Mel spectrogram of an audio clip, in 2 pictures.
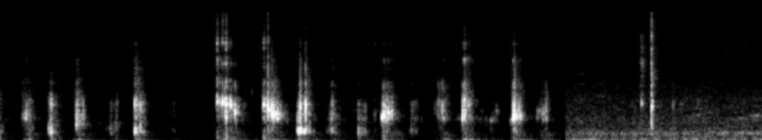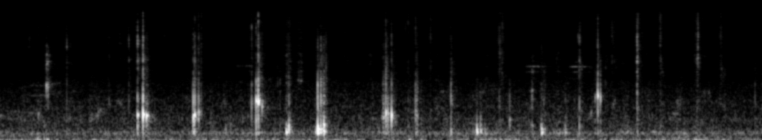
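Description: Close-miked crunching and chewing of dry baked clay pipe rolls, crisp strokes about three a second with a short pause partway through. About five and a half seconds in it cuts to a noisier recording: a steady hiss with scattered sharp crunches and mouth clicks.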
